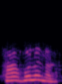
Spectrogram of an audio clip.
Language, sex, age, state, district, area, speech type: Marathi, female, 30-45, Maharashtra, Osmanabad, rural, conversation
